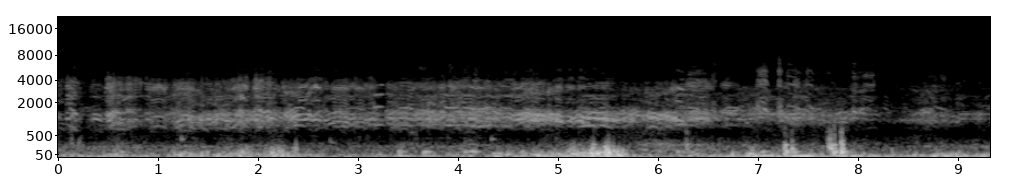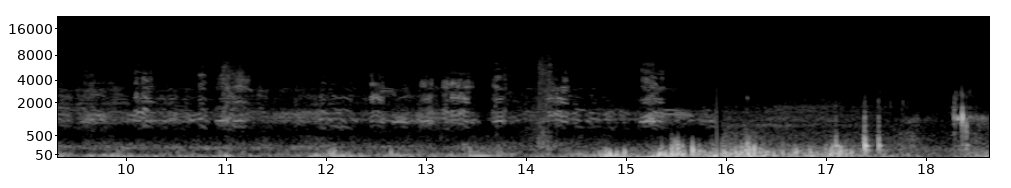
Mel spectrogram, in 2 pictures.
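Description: A large flock of geese in flight, honking constantly in a dense chorus that thins to scattered calls in the second half and dies away near the end.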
